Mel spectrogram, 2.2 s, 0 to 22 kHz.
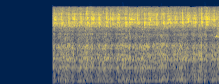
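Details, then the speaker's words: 1998/1999 Kia Sephia 1.8L DOHC with P0301–P0304 misfires, after replacing carbon-tracked spark plugs: after a short silence, steady, even idle with no stumbling or uneven beat; runs smoothly on all cylinders; normal idle. "warrantied out the plugs and now it's a smooth"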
